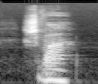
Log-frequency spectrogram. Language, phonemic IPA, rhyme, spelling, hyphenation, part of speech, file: Dutch, /sʋaː/, -aː, swa, swa, noun, Nl-swa.ogg
- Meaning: mate, bud, friend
